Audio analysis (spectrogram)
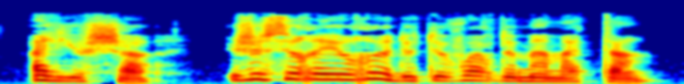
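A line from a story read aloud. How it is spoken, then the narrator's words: Unexpectedly kind tone. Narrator (French): dit Ivan d'un ton aimable auquel Alyosha ne s'attendait pas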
